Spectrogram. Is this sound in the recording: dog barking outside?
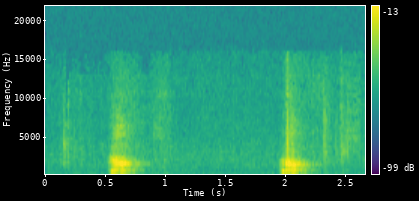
yes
